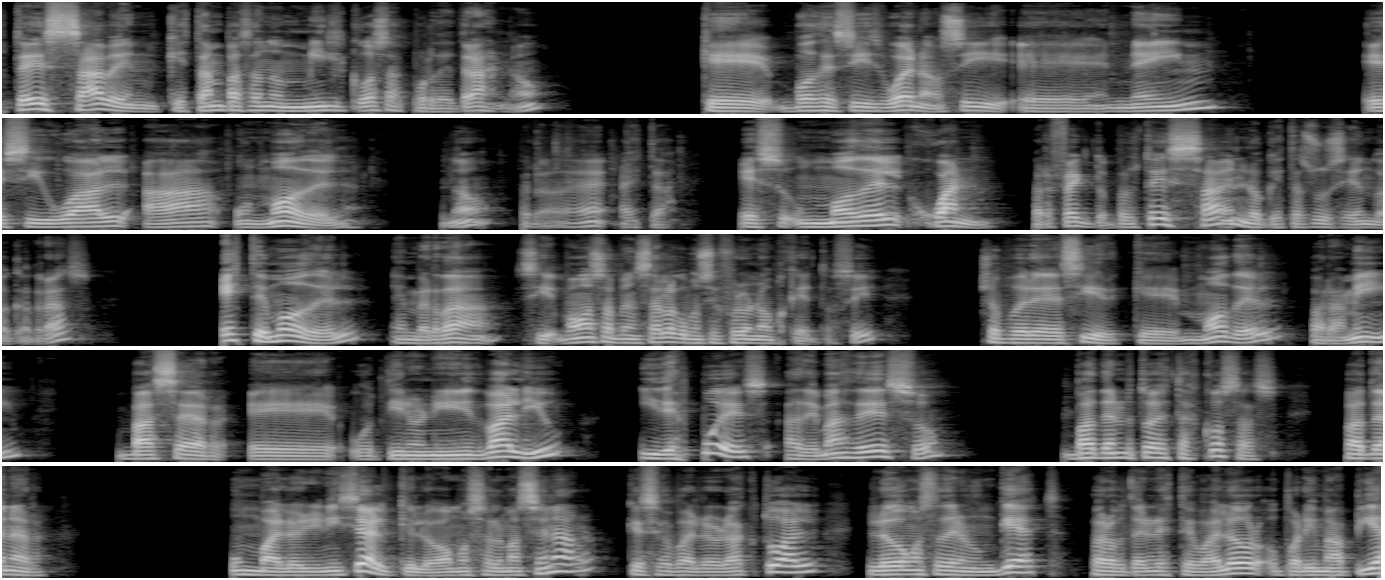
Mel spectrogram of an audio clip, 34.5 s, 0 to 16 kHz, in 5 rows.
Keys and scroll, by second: 1.9-10.5 typing, 11.5 Escape, 14.7 o, 15.0 Return, 17.7-20.1 typing, 23.0 ctrl+g, 25.6 ctrl+g, 25.7 Escape, 25.9 k, 28.0 Escape, 28.3 j, 29.1 shift+v, 31.2 Escape, 31.7-34.0 typing, 32.9 Escape.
